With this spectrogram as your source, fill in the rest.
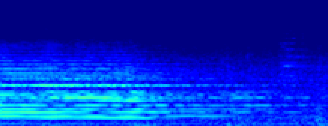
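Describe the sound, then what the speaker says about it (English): A train horn blares loudly with sustained harmonic tones, fading slightly as it passes, with low rumble beneath. "Train."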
